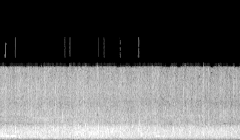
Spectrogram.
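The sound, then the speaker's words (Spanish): An audience at a church service applauds, giving God a hand. Dense, even clapping from many people holds loud and unbroken from start to finish. “Give God a hand for your language. Dale un aplauso al Señor por ese idioma.”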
